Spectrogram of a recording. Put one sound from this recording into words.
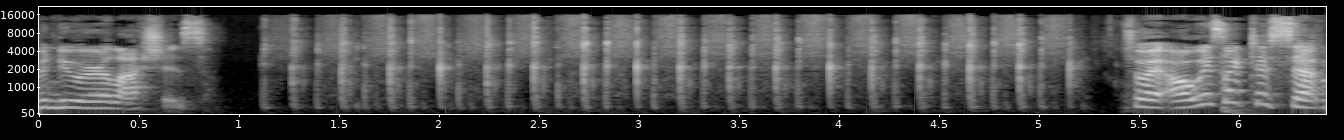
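A spray bottle hisses in quick bursts.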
